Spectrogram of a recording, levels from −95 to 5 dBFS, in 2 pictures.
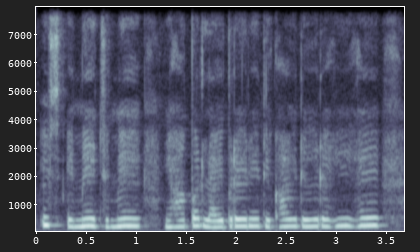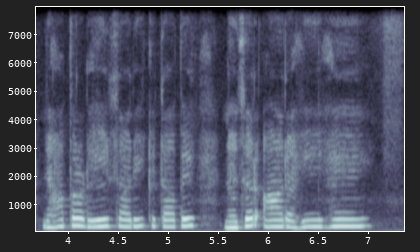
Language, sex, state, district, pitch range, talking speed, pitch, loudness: Hindi, female, Rajasthan, Jaipur, 230-255 Hz, 155 wpm, 245 Hz, -17 LUFS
